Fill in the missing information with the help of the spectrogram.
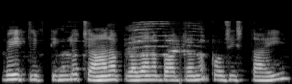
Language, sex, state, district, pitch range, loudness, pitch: Telugu, female, Andhra Pradesh, Anantapur, 200-215 Hz, -18 LUFS, 205 Hz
